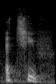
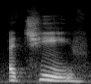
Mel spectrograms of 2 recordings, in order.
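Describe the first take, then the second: First: It ends in a blurred, F-like sound. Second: It has a long E and a clear V. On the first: The speaker calls it wrong. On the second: The speaker calls it right.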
